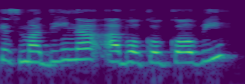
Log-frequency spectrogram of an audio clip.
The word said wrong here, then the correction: Abokobi: and then the number. – Abokobi.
